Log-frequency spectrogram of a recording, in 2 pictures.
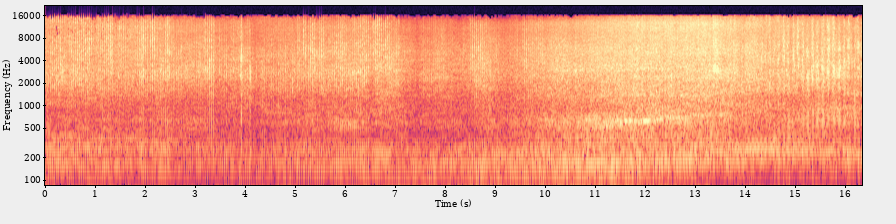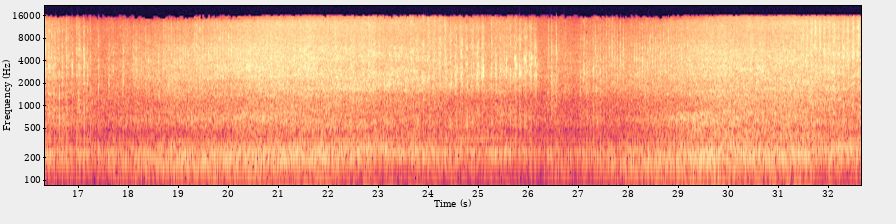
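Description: Several small go-kart engines racing at full throttle on a dirt track, swelling and fading as the pack passes, with one engine's whine rising in pitch about ten seconds in.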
